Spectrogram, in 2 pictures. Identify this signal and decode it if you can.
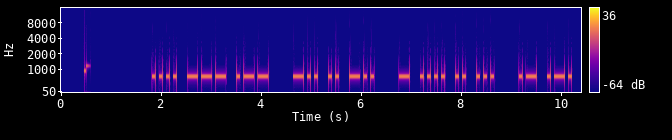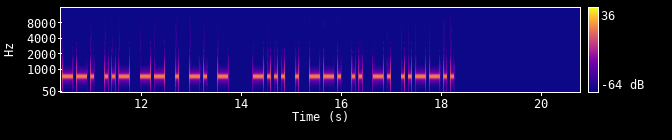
Morse code, heard as a keyed tone, about 17 wpm, 700 Hz. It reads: HOW DID THIS ARGUMENT BEGIN?
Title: Sentences from Top 1400 Words 17wpm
